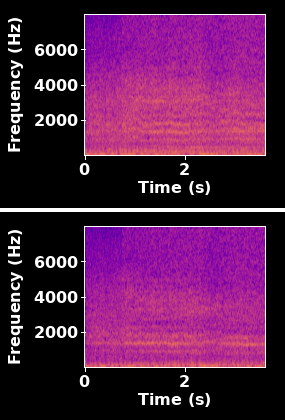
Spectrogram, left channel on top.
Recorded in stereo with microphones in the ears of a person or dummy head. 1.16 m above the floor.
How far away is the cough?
I don't hear a cough.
